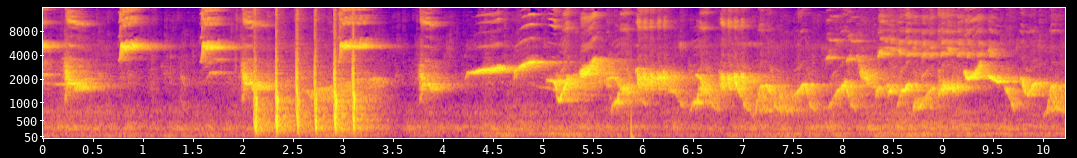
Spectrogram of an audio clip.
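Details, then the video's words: White-rumped shama singing high, clear notes and a quick series of clicks, then a long, lively run of warbling, looping whistled phrases. "kicauan murai batu"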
